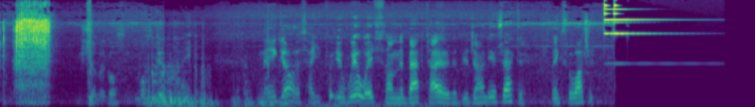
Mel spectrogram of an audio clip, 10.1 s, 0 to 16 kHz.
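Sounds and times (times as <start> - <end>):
bell ding ringing: 8.0 - 9.7.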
